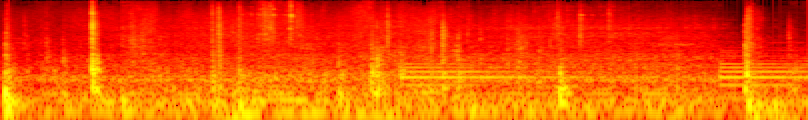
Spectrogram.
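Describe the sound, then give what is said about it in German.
Cars drive past in steady traffic as they are waved through: a constant engine rumble, a few sharp clunks, and a sustained tonal hum rising near the end. No one speaks. “Der Stefan winkt die Auto durch.”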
